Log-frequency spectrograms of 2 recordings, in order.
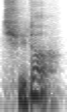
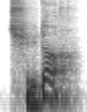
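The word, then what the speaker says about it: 渠道: 渠道. So let's look at 渠道. Okay, so 渠 is second tone, and I've been getting it wrong.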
